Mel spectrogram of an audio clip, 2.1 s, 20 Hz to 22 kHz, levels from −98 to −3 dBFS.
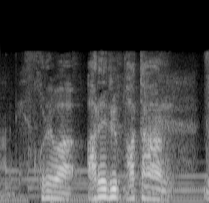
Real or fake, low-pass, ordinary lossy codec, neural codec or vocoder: real; none; none; none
